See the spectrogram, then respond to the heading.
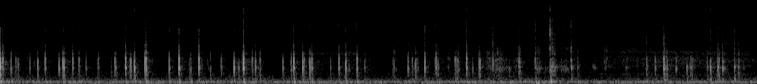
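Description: Fingernails tap and scratch on the plastic Xbox 360 game case, first on the front and then on the back. Quick, dry, clicky taps with almost no ring sit over a steady low hum, and a brighter scratching hiss joins in during the second half.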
